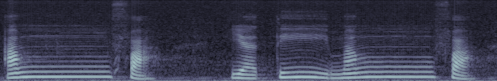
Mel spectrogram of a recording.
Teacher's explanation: Tanwin bertemu dengan huruf fa dibaca dengung dan samar. Samar maksudnya adalah samar antara tanwin dan huruf fa.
